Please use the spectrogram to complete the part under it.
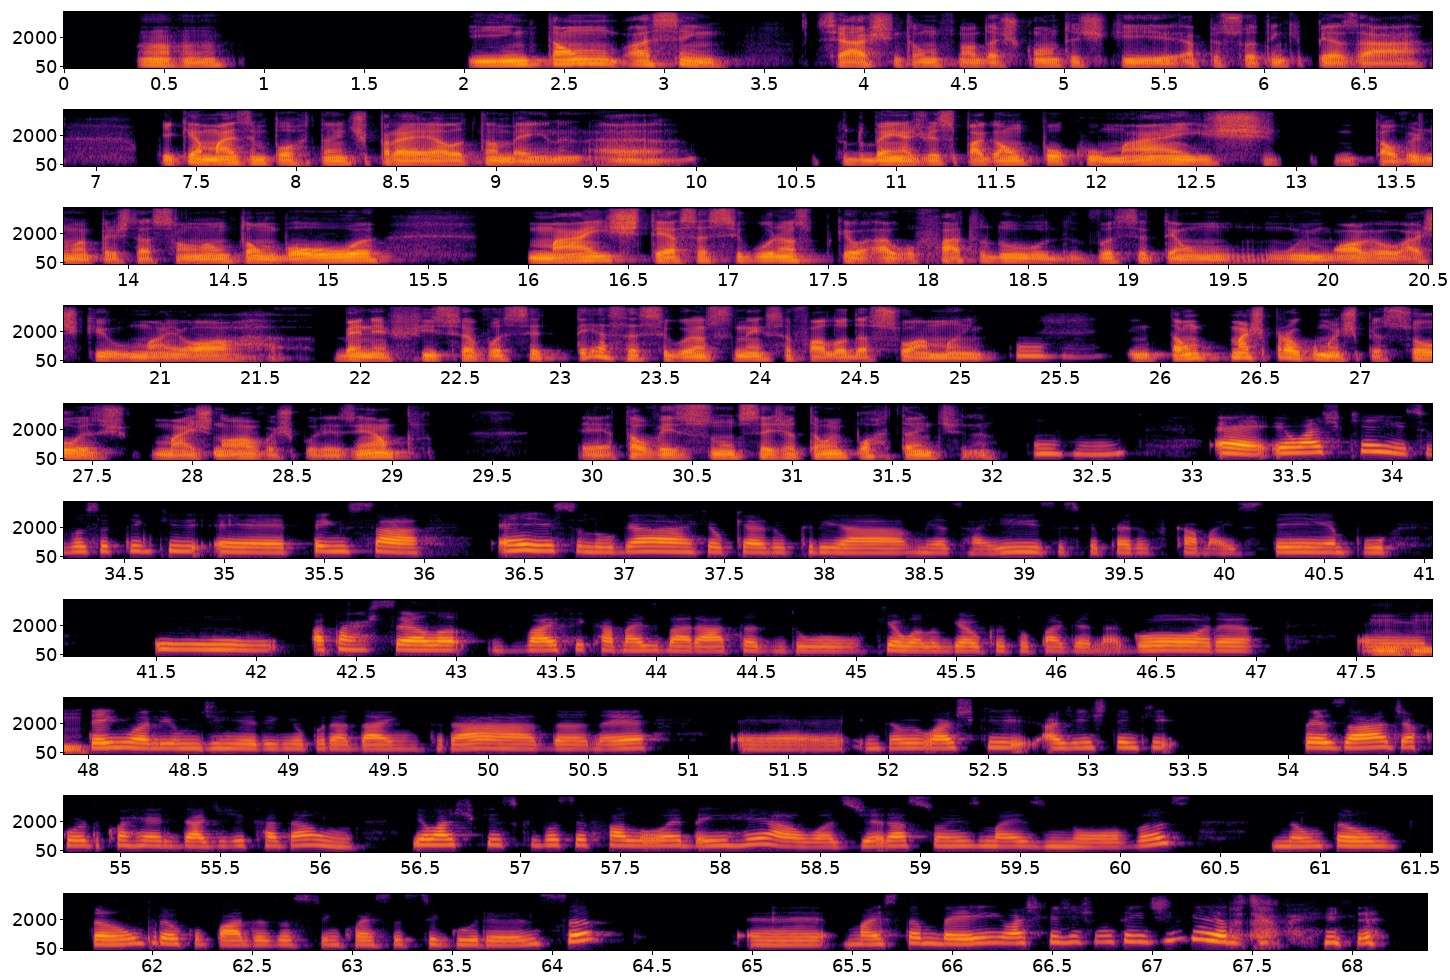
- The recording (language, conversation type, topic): Portuguese, podcast, Como decidir entre comprar uma casa ou continuar alugando?
- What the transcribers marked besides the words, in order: laughing while speaking: "também, né"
